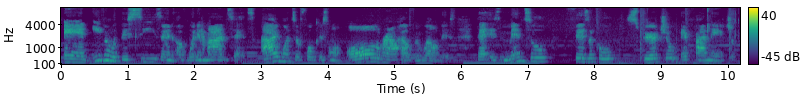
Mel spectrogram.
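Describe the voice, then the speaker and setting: A woman hosting a podcast, greeting her audience and guests in an animated, drawn-out way with playful asides. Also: on the low side. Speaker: podcast host. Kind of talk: enthusiastic podcast welcome and interview. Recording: distant mic with faint music behind.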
